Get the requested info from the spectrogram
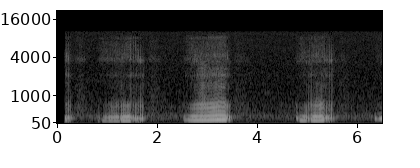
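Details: Bulldog snoring indoors: three separate low rumbling snores about two seconds apart, each a harmonic buzzy breath with the strongest energy low down, quiet room between them.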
